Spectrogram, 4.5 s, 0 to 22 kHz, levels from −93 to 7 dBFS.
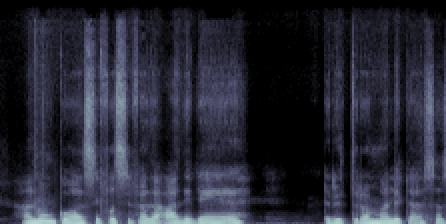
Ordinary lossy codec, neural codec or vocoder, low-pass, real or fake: none; codec, 44.1 kHz, 2.6 kbps, SNAC; none; fake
